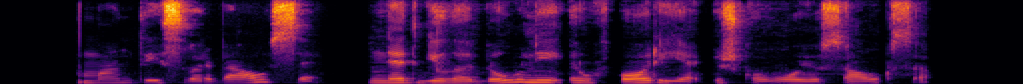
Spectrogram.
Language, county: Lithuanian, Šiauliai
